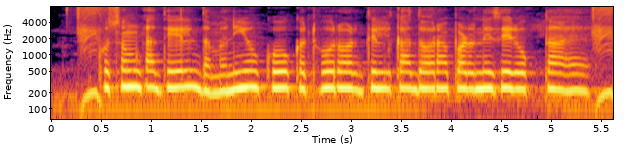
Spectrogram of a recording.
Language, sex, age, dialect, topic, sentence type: Hindi, female, 18-24, Kanauji Braj Bhasha, agriculture, statement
